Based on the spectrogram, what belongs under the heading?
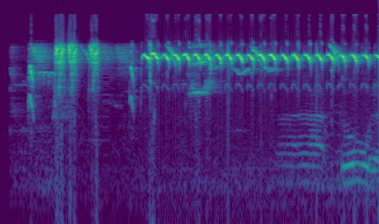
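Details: Siri-siri songbird in full, fast, tightly packed song with many varied phrases, used as tutor song for training caged songbirds. Opens with bright, high chirps, then a rapid, regular trill of high notes repeated about three times per second.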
